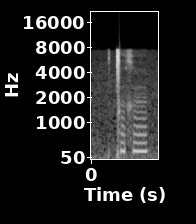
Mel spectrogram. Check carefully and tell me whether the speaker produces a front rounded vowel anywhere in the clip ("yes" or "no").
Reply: yes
